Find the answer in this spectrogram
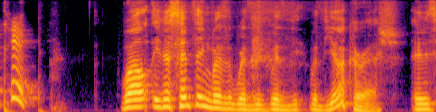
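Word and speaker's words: Gyökeres: Well, same thing with Jökeres. His pronunciation, his name is Jökeres. He has an umlaut in the O. Right, now say that for me. Jökeres.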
